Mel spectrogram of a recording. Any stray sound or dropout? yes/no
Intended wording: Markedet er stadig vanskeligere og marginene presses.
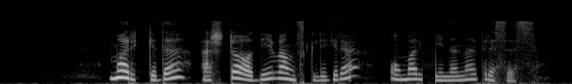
yes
